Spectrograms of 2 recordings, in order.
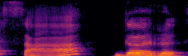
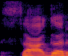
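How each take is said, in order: First: Very slow, each letter drawn out; slow spelled out. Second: Said in the usual way. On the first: Shown as a demonstration. Teacher to pupil, very slow sounding out. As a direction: lay the letters out one by one. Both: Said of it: "अगर हम इसकी आ की मात्रा हटा देंगे".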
